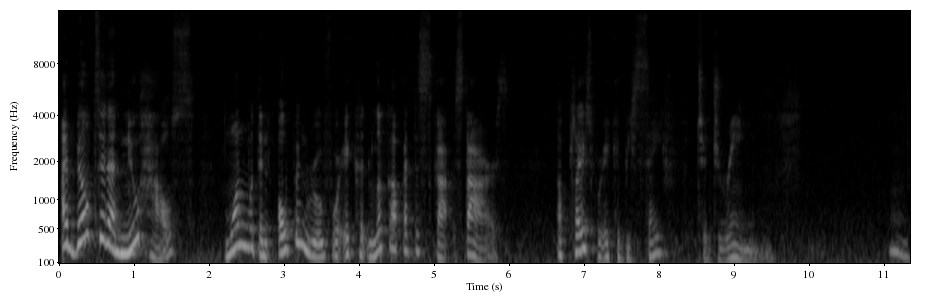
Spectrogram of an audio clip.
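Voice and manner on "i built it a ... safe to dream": slow storybook read-aloud; picture book voice; reading to children. Acted. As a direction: read it gently to a class.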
